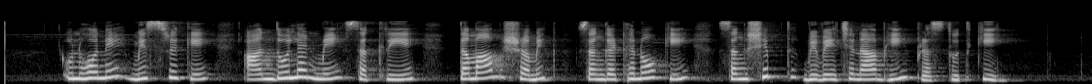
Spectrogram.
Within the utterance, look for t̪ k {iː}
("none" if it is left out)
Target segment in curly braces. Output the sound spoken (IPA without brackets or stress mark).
iː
